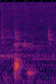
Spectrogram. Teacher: make the b in English like bucket and you will see that paper move with that burst of air that come through it that hard B in English is a plosive sound it means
